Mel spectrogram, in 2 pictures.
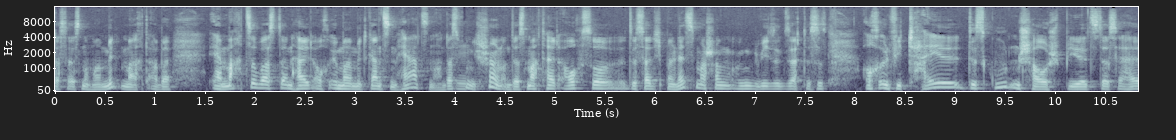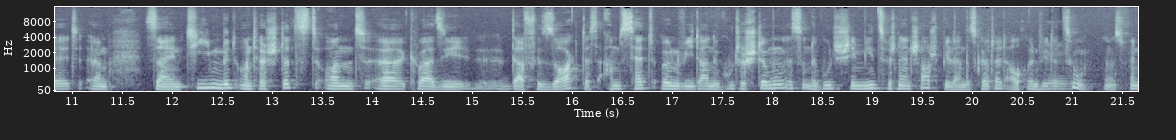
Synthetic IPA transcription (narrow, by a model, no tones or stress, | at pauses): d̥aseːɐsnɔχmaːlmɪtmaχtʔaːbɐ | ʔeːɐmaχtz̥oːvasd̥anɦaltaʊxʔɪmɐmɪtɡ̥ant͡sm̩hɛɐt͡sn̩ʊnt̚d̥asfɪndɪçʃøːnʊnt̚d̥asmaχthaltaʊxz̥oːd̥ashatəɪçb̥aɪmlɛt͡stn̩maːlʃoːnʔɪɐɡŋ̩tv̥iːzoːɡəzaːkt̚d̥asɪstʔaʊxʔɪɐɡŋ̩tv̥iːtʰaɪldɛsɡ̥uːtn̩ʃaʊʃpiːlsd̥aseːɐhaltʔɛːmz̥aɪntʰiːmːɪtʊntʰɐʃtʏt͡stʊntʔɛːkʰv̥aːzidafyːɐzɔɐk̚t̚d̥asʔamsɛtʔɪɐɡŋ̩tv̥iːdaːnəɡuːtəʃtɪmʊŋɪstʊntnəɡuːtə̥ʃemiːt͡sv̥ɪʃn̩deːnʃaʊʃpiːlɐnd̥asɡ̥ə̥øːɐthaltaʊxʔɪɐɡŋ̩tv̥iːdat͡suːdasfɪn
